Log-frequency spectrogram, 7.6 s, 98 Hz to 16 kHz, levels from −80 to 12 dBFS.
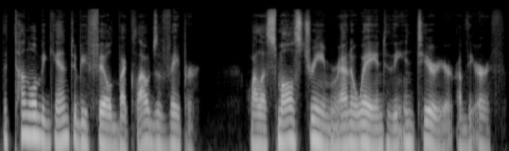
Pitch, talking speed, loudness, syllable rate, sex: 120 Hz, 175 wpm, -19 LUFS, 4.6 syllables/s, male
